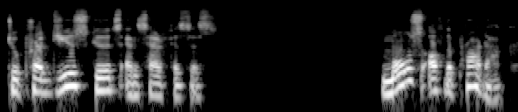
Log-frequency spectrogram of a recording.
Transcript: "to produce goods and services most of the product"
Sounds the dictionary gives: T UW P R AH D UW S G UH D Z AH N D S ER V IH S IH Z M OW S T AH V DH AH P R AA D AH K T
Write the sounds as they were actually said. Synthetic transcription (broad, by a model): T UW P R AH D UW S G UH D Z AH N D S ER F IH S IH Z M OW S T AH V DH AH P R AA D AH K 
